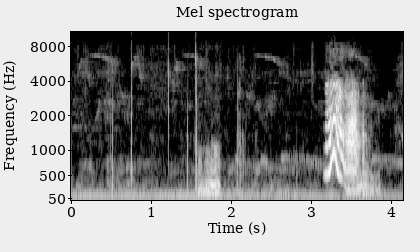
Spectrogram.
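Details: Dogs fighting on a road: a few faint clicks, a short low growl, then a loud harsh snarling burst of about half a second before it falls quiet, with a steady low hum and faint bird chirps behind.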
